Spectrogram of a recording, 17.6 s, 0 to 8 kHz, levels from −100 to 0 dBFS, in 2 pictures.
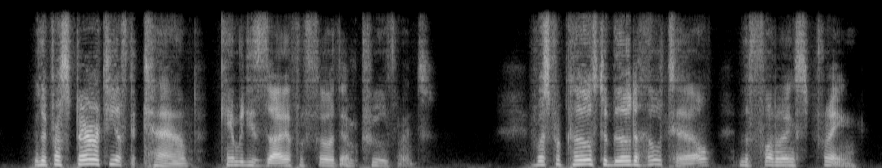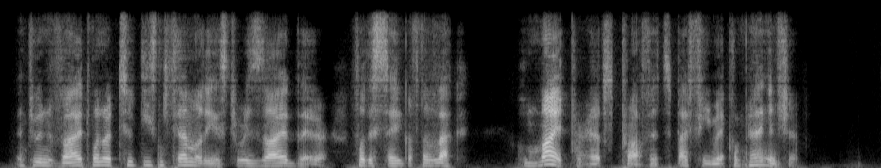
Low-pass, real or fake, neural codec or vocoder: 7.2 kHz; fake; codec, 44.1 kHz, 2.6 kbps, DAC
